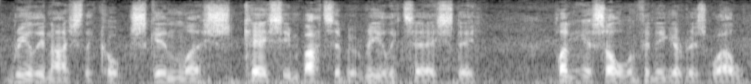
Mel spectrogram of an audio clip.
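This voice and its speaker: A chatty, jokey man reviews fish and chips to camera from an outdoor table, his voice sitting at a middle pitch. Faint street and traffic noise hums behind him. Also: little pitch movement, brisk, a little mellow. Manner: chatty, jokey, talks while eating. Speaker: food vlogger. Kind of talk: casual food review to camera.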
